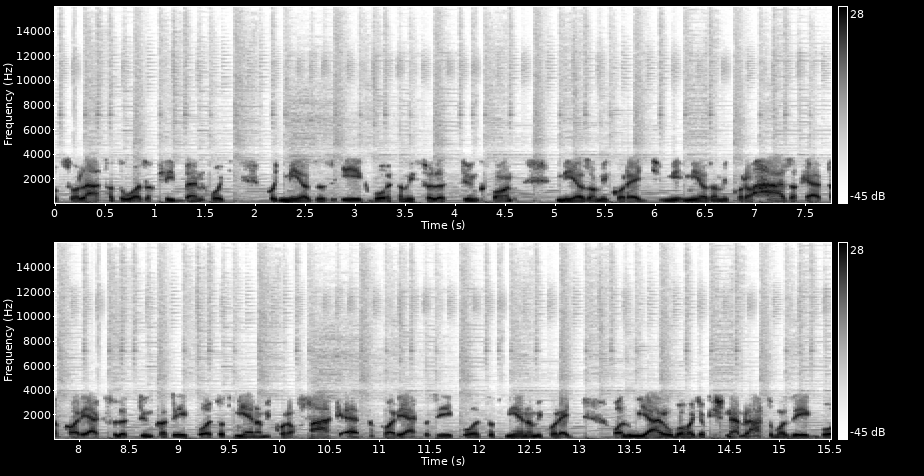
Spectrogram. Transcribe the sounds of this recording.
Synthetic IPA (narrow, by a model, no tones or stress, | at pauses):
ʃokso̞rla̰ːt̪hɒt̪oːɒzɒklibːɛnho̞ɟ | ho̞ɟmiɒzɒzeːɡbo̞lt̪ɒmifølø̞t̪ːyŋkʋɒnmiɒzɒmiko̞ɾɛɟːmimiɒzɒmiko̞ɾɒhaːzɒkɛlt̪ɒkɒrjaːkfølø̞t̪ːyŋkɒzeːɡ̚bo̞lt̪o̞t̪mijɛnɒmiko̞ɾɒfaːkɛlt̪ɒkɒrjaːkɒzeːɡ̚bo̞lt̪o̞t̪mijɛnɒmiko̞ɾɛɟːɒluːjaːɾoːbɒvɒɟo̞keːʃnɛmlaːt̪o̞mɒzeːɡbo̞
